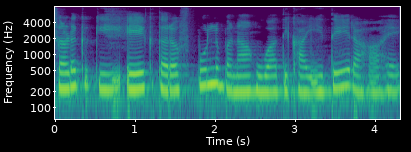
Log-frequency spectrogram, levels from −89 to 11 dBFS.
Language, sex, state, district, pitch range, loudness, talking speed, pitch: Hindi, female, Punjab, Fazilka, 200-230 Hz, -14 LUFS, 155 wpm, 215 Hz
